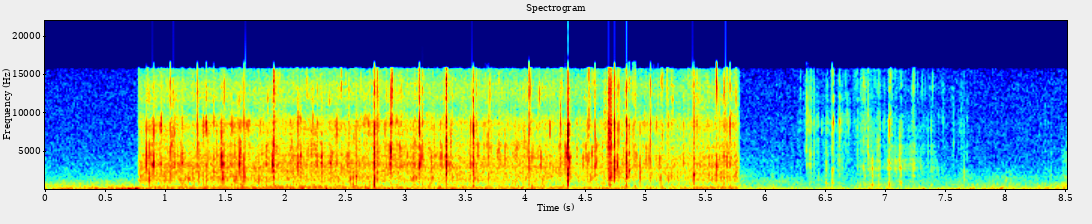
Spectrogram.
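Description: Bacon and an egg frying in a pan over a fire grill: a dense sizzle with many sharp spits and pops. It starts about a second in and stops abruptly near six seconds, leaving only faint scattered clicks.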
